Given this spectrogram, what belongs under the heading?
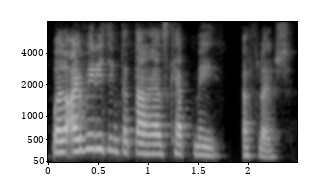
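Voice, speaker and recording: A woman's voice: medium pitch, lively intonation, brisk. A middle-aged woman, a violinist guest talking earnestly and reflectively in an interview, sometimes dropping to a near-whisper. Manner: earnest, wondering, trails into soft near-whispers.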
